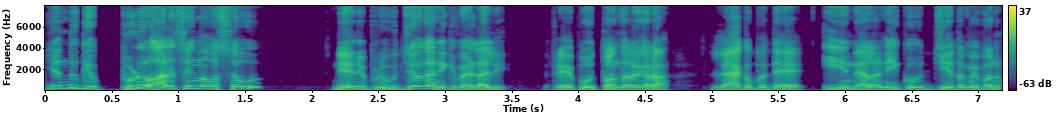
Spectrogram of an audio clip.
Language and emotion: Telugu, angry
